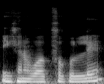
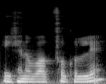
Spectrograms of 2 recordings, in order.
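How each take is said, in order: The two takes are said the same way.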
